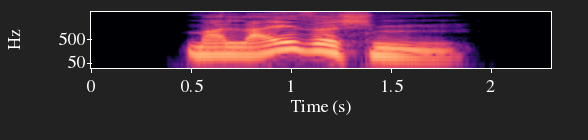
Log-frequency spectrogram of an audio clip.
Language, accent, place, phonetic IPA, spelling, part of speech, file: German, Germany, Berlin, [maˈlaɪ̯zɪʃm̩], malaysischem, adjective, De-malaysischem.ogg
- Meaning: strong dative masculine/neuter singular of malaysisch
